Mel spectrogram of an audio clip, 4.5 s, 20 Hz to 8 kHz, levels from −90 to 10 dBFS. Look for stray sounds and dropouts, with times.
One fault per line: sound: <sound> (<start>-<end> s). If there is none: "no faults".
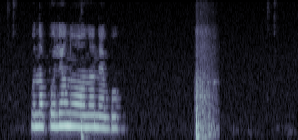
sound: thud (2.9-3.3 s)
